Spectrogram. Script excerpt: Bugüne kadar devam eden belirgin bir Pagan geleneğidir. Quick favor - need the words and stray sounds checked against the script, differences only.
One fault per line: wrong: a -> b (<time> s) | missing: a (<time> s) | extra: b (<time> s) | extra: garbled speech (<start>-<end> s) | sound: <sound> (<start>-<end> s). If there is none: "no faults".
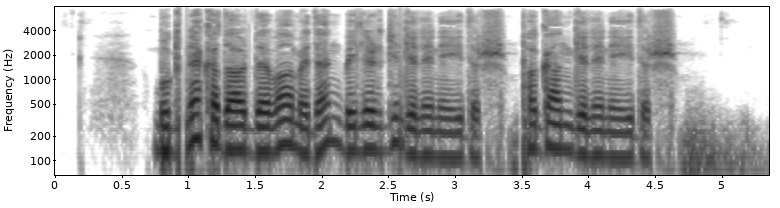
sound: dropout (0.9-1.0 s)
wrong: bir -> geleneğidir (2.6 s)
